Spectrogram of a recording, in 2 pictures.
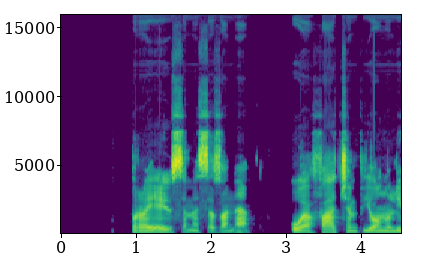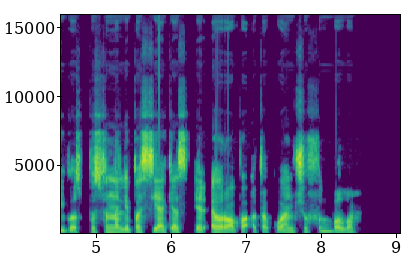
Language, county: Lithuanian, Kaunas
